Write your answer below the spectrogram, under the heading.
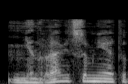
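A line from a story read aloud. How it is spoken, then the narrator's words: Whisper. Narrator (Russian): прошептал Мартинсон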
